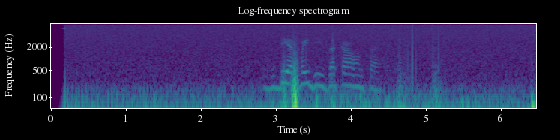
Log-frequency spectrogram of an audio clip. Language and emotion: Russian, neutral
